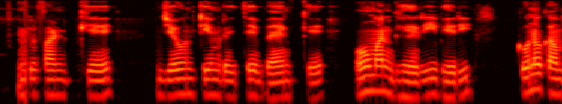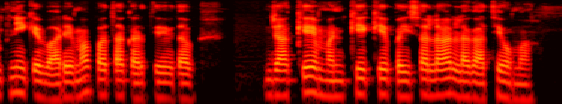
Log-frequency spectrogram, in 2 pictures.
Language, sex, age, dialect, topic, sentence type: Chhattisgarhi, male, 18-24, Western/Budati/Khatahi, banking, statement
